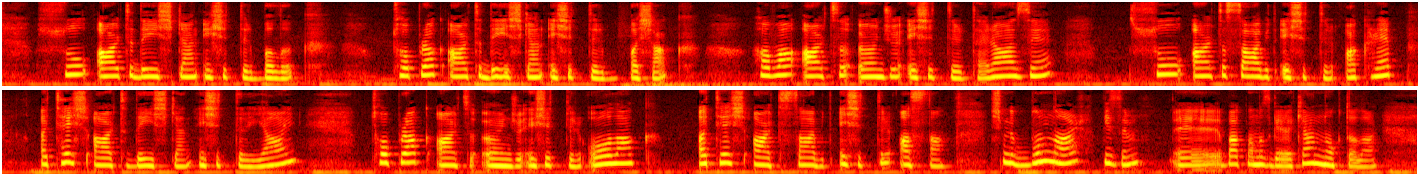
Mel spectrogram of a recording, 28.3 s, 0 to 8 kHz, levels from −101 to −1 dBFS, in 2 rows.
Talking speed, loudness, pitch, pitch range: 85 wpm, -31 LUFS, 235 Hz, 210-265 Hz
